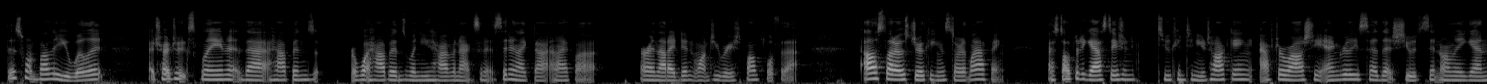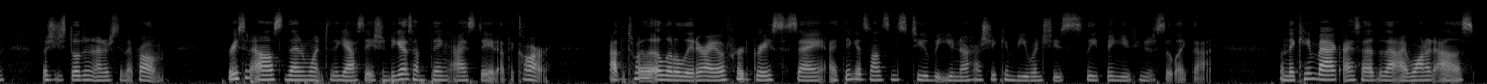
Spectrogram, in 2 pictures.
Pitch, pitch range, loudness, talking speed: 200 Hz, 190-220 Hz, -35 LUFS, 265 wpm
